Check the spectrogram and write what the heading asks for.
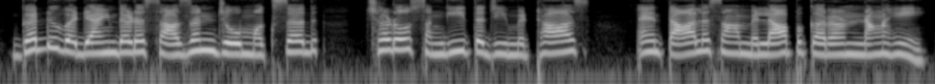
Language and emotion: Sindhi, neutral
